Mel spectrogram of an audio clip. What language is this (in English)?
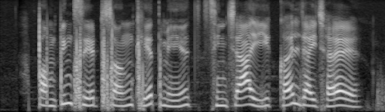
Maithili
